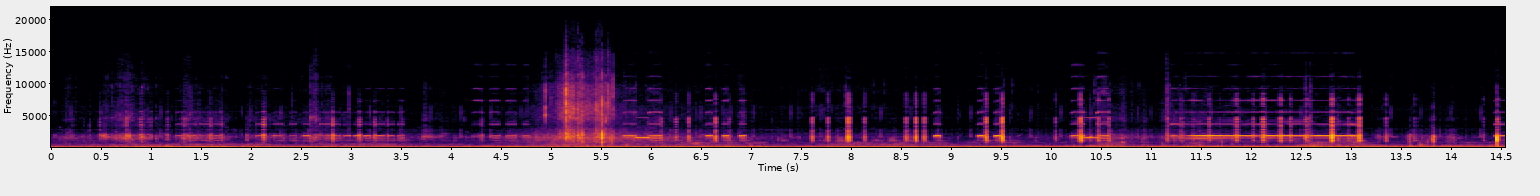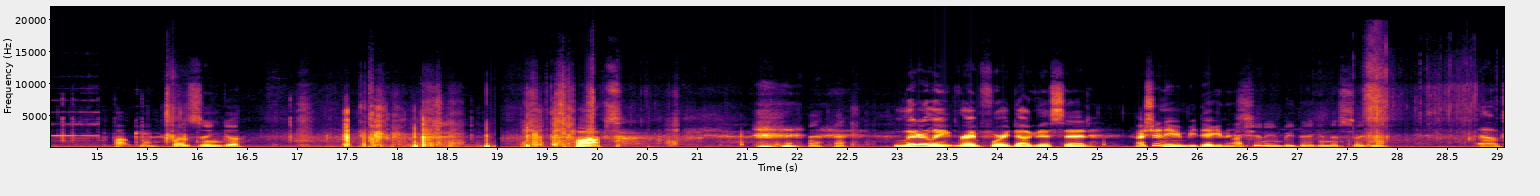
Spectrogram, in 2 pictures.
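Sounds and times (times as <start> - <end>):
metal detector beeping: 0.0 - 18.6, 26.4 - 28.9.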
